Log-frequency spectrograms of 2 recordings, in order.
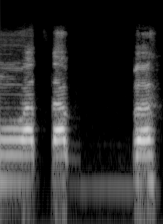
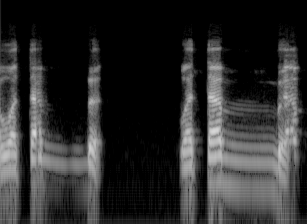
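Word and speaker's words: وَتَبَّ: তাব্বাত ইয়াদা আবি লাহাবিন ওয়া তাব্ব তানভীর ভাই শেষের যে আওয়াজটা ওয়া তাব্ব এটা যেন জবরের মতো ওয়াতাব্বা ধরনের না হয় তখন কিন্তু তাসদীদের উচ্চারণটা সরাসরি হয়ে যাবে কলকলা বোঝা যাবে না আর একটা বিষয় হলো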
